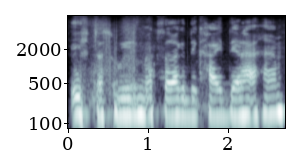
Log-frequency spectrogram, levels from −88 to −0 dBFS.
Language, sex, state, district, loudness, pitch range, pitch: Hindi, male, Bihar, Patna, -14 LUFS, 135-145 Hz, 140 Hz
